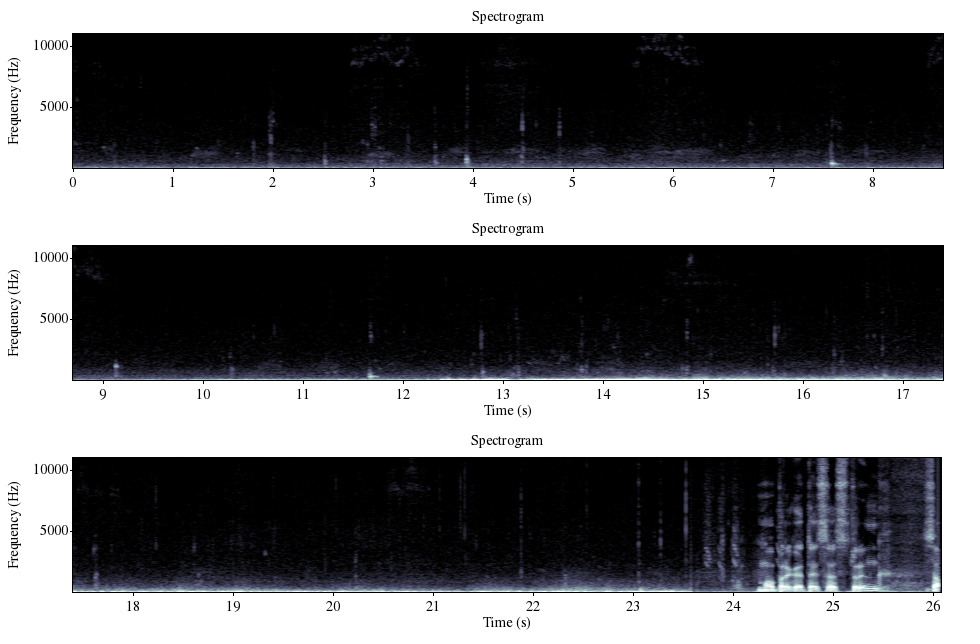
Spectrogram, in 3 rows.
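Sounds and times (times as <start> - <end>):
wind buffeting microphone: 9.6 - 26.0.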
